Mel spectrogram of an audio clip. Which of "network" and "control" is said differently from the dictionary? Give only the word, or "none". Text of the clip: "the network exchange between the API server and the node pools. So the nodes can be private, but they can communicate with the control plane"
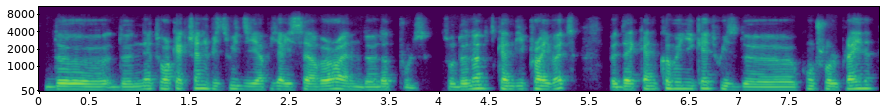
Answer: control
